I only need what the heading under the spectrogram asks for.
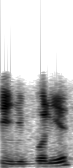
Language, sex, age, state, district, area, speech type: Urdu, male, 18-30, Uttar Pradesh, Saharanpur, urban, conversation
